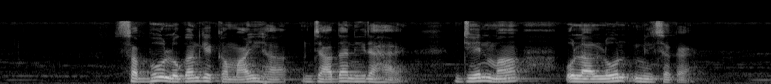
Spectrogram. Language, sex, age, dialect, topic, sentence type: Chhattisgarhi, male, 25-30, Central, banking, statement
